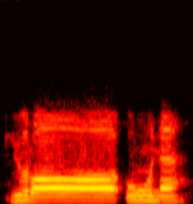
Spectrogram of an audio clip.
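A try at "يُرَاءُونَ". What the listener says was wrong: Make the alif thicker. يراؤون.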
